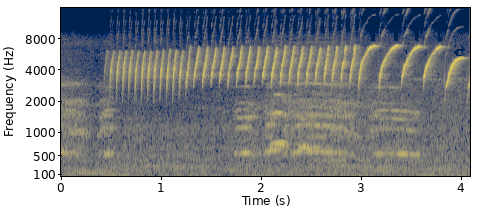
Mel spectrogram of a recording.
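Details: Canary training song: a fast, dense pulsed trill speeds up, then breaks into looping whistled sweeps, over a faint background hiss.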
